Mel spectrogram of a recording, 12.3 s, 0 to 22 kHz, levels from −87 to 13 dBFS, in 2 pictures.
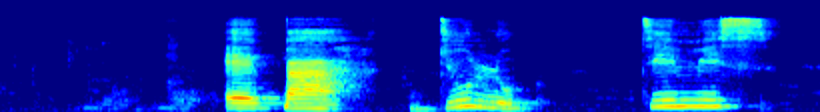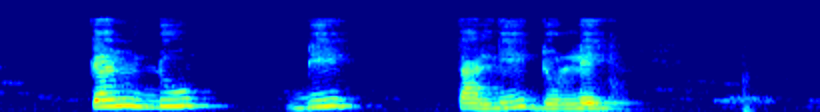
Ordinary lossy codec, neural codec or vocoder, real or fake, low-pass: Opus, 32 kbps; none; real; 10.8 kHz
